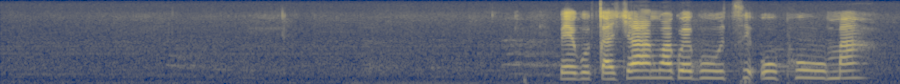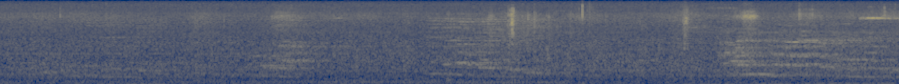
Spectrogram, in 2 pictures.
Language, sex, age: Swati, female, 21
